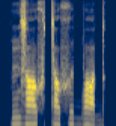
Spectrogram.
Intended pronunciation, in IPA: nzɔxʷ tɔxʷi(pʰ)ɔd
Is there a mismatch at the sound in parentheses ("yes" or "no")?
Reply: yes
